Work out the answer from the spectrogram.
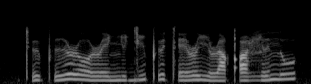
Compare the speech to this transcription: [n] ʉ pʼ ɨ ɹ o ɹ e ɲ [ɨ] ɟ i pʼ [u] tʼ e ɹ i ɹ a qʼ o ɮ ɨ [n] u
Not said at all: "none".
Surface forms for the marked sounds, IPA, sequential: tʼ, ɨ, ʉ, n

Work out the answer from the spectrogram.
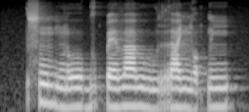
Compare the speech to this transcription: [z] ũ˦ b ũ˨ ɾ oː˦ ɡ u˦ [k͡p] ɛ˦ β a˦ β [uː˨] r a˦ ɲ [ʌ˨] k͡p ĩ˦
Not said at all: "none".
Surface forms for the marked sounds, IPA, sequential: s, k͡p, uː˨, ɔ˨

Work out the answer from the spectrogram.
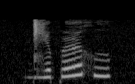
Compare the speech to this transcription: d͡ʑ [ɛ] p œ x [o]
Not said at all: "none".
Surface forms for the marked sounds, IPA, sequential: ɛ, u

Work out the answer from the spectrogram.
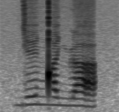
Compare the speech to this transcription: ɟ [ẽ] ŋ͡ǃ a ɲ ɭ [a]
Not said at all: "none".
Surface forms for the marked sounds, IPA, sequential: e, a

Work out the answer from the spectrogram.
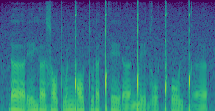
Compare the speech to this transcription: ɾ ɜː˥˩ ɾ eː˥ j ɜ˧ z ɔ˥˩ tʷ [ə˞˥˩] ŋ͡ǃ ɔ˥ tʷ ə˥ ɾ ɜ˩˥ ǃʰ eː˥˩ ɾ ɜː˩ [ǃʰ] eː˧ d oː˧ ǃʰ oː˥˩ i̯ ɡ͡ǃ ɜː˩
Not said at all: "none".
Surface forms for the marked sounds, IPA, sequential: ə˞˥, ŋ͡ǃ

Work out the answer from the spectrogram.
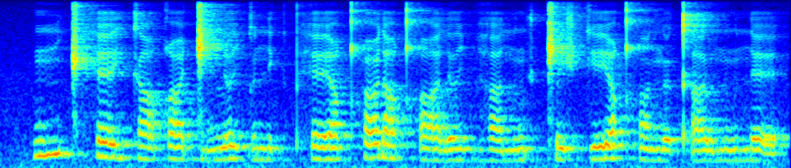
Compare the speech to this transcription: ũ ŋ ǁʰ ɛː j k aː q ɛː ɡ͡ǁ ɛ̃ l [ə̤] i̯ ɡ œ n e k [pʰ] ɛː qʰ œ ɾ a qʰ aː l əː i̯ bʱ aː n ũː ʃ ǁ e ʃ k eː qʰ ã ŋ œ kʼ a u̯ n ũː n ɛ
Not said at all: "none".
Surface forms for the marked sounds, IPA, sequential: ə, pʰ

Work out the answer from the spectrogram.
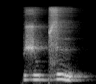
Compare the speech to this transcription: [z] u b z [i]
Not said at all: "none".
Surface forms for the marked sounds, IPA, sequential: ʒ, ɨ

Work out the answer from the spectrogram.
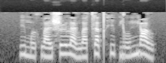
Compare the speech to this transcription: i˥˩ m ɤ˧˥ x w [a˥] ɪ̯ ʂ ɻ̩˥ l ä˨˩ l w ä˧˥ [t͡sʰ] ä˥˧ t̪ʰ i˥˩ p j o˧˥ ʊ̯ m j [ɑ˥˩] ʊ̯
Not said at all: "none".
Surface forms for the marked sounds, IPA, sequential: a˧˥, t͡s, ɑ˥˩

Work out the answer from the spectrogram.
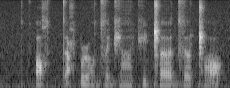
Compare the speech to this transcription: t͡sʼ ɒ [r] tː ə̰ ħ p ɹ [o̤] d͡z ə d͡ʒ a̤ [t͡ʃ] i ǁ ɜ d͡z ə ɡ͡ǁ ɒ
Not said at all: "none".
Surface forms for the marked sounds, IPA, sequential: χ, ɔ̤, t͡ʃ

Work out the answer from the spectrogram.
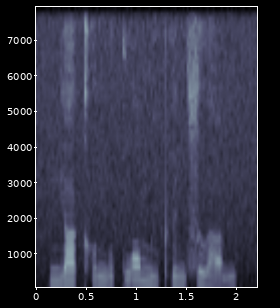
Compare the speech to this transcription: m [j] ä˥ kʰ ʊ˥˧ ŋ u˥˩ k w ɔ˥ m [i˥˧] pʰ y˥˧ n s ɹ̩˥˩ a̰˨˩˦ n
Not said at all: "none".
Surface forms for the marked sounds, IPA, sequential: j, i˥˧

